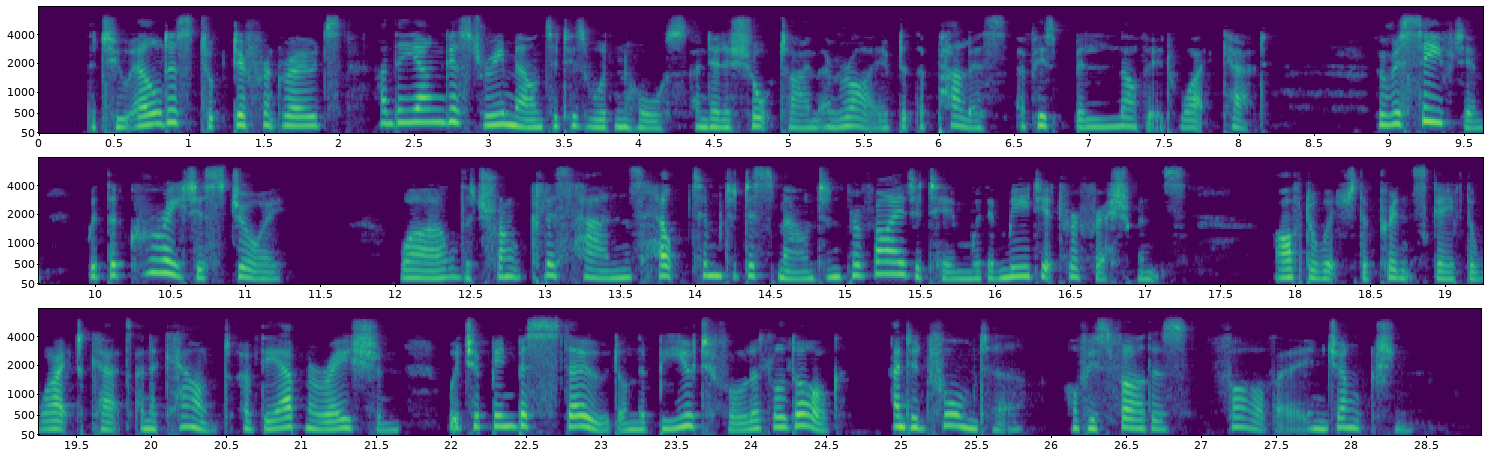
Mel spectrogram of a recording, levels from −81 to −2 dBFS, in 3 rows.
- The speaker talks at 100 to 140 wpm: No, average, 160 wpm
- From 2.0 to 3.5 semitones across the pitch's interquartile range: No, average, 4.7 semitones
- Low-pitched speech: No, high, 195 Hz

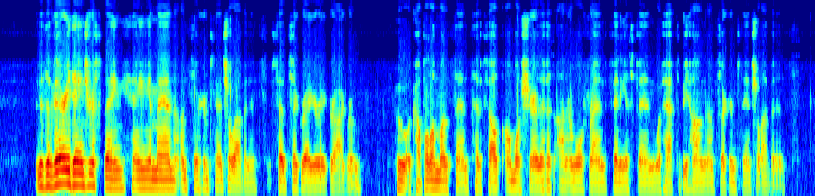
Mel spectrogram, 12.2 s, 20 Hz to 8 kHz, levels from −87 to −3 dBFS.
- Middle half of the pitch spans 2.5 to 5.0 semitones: Yes, average, 2.8 semitones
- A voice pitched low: Yes, very low, 95 Hz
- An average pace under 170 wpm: No, average, 195 wpm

